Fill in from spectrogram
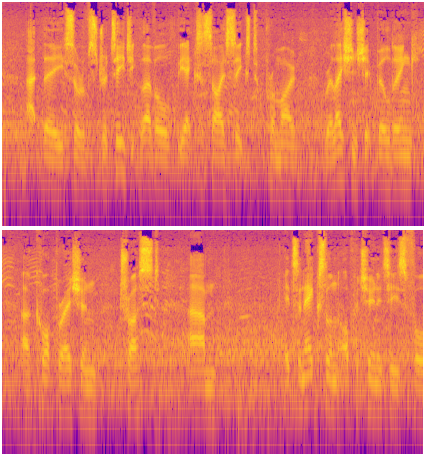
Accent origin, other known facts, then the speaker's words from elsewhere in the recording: Australia; I'm an Australian naval officer.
